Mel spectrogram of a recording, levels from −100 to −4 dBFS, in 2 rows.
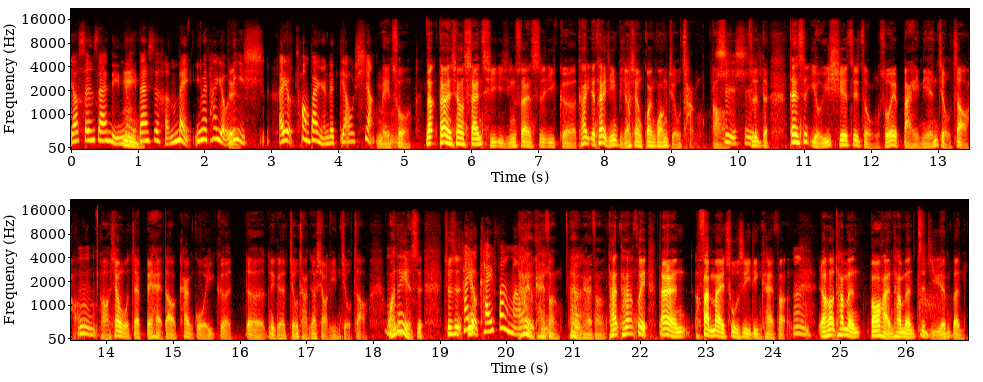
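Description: A speech recording in which no technical fault can be heard at any point in the signal.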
